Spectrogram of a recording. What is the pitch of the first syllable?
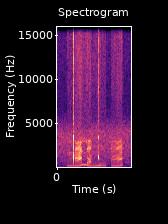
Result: rising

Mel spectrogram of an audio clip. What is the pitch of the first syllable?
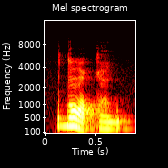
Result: falling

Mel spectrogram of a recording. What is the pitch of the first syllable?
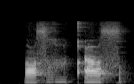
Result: low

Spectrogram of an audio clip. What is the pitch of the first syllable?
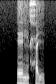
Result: falling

